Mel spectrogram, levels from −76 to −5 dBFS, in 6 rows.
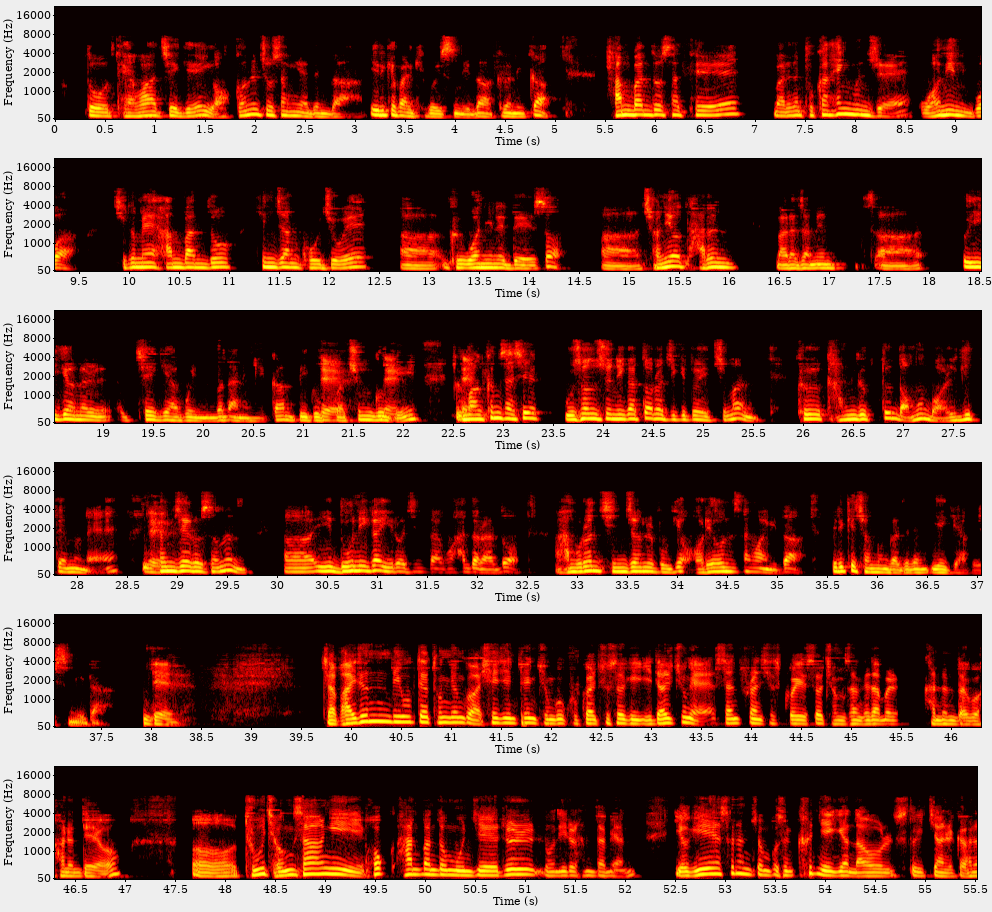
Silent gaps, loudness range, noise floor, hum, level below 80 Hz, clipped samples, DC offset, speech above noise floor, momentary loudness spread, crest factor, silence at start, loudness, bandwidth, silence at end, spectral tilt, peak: none; 3 LU; -54 dBFS; none; -66 dBFS; under 0.1%; under 0.1%; 27 dB; 11 LU; 20 dB; 0.3 s; -28 LUFS; 8 kHz; 0 s; -6.5 dB/octave; -8 dBFS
